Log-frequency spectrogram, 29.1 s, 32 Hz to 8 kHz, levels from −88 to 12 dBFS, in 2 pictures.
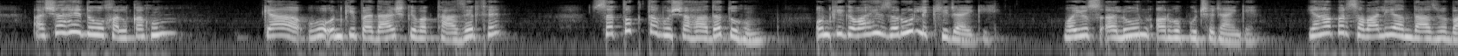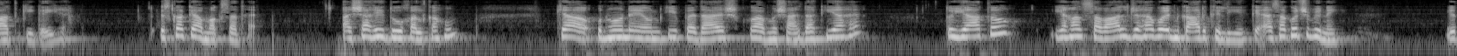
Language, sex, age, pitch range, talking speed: Urdu, female, 50-69, 180-230 Hz, 150 wpm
